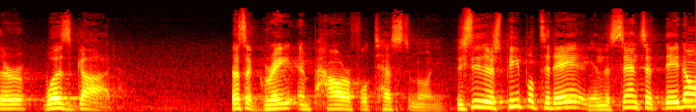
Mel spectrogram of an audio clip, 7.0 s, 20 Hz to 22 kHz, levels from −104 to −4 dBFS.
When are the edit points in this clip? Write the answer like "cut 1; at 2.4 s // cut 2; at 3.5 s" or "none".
cut 1; at 4.5 s // cut 2; at 5.9 s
